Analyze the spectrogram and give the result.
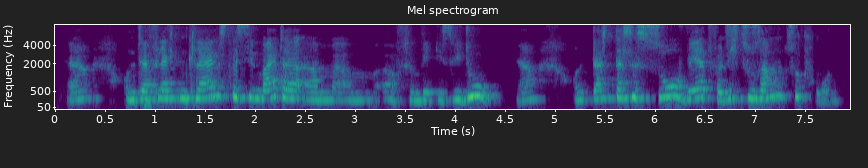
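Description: A woman's high-pitched voice moves along at a fairly slow pace, its pitch varying in an ordinary way. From Romania. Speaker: life coach. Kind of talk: interview.

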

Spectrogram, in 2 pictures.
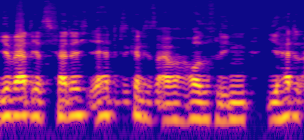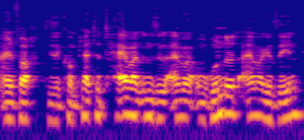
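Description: Somewhat breathy and at medium pitch, a man talks at a very fast pace with fairly even intonation. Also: big swings in loudness. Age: 20s. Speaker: podcast co-host. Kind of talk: casual chat.

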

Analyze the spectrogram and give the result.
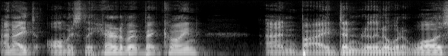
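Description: A man speaks with a Scottish accent. The recording is very clean, with a silent background. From Scotland. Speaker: Bitcoin podcast host, former government procurement contractor. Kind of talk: casual chat.

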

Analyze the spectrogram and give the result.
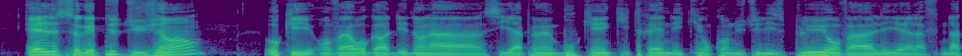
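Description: A man speaks in an unremarkable speaking voice, medium in pitch, at a fairly slow pace. The sound is dry and close with no echo, and his pitch variation is ordinary. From Guadeloupe. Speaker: preacher. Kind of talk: sermon. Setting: church.

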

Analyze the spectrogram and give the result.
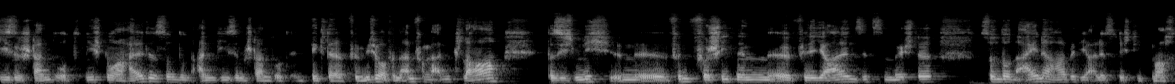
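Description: The pitch variation is ordinary, at a moderate pace. This is a normal speaking voice. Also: man. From Saxony, Chemnitz. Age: 40s. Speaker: car dealership owner. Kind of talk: interview.

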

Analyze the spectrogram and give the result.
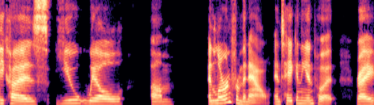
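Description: A woman at medium pitch speaks at a very slow pace, with long, frequent pauses and very even loudness, on a very clean recording with a silent background. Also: ordinary pitch variation. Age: 40s. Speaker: engineering director. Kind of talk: casual conversation interview. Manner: loud, outgoing.

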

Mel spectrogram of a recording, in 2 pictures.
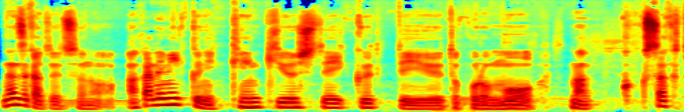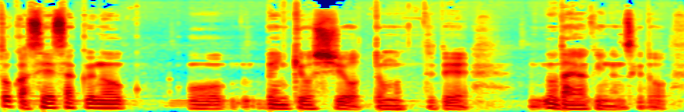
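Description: A man speaks in a plain, everyday voice with a fairly low pitch. His pace is moderate and his intonation lively. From Japan, Chiba. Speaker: startup founder and CEO. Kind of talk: interview.

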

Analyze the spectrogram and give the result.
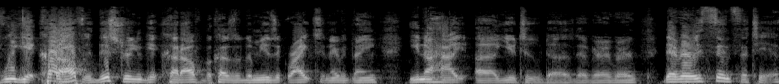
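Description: A man's normal speaking voice, with lively intonation at a fairly quick pace. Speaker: radio host. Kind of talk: radio DJ patter. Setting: live internet radio stream. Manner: upbeat, chatty.

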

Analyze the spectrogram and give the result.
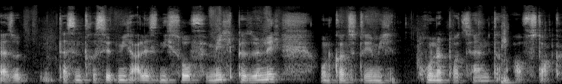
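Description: Very deep, low male voice at a moderate pace, monotone and flat, with noticeable background noise. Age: 30s. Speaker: stock photographer. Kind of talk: interview. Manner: hesitant, with filler sounds.

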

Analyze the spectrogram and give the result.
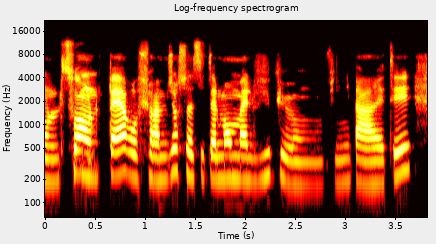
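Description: Speaking fairly quickly in a normal speaking voice, a woman uses a medium pitch and ordinary pitch variation, recorded with a dry, close sound and no echo. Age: 30s. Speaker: podcast host. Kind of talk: casual interview chat.

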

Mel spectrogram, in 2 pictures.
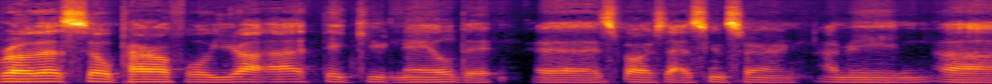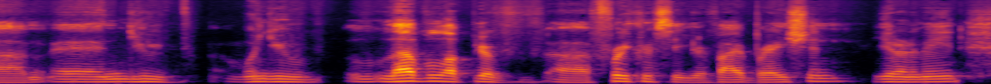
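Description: A man speaks with a plain, everyday voice, fairly low in pitch and fairly even in intonation. His moderate pace comes through on a very clean recording with a silent background. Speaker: podcast co-host, real estate investor. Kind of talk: casual interview.

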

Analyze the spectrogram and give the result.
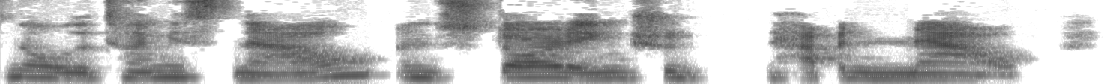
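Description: Fairly slow pace from a woman with a non-native accent. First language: not English. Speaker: psychologist. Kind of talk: interview.

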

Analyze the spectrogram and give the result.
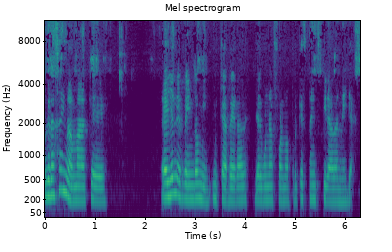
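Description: The sound is dry and close with no echo. A woman speaks at medium pitch with a dark, mellow tone. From Mexico. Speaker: special education therapist. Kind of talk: interview conversation.

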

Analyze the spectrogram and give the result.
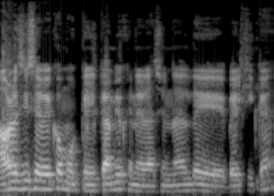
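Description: A man speaks with a Mexican accent in a bright, sharp tone. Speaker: football podcast host. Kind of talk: casual chat.

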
